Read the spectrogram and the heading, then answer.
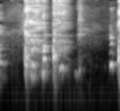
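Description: Forceful, harsh coughing to clear the throat: a rapid series of about four raspy bursts, the first few hacking together before a short pause and one last cough.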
